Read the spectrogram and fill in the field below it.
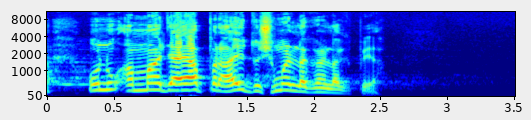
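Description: A man sings loudly and passionately into a microphone.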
